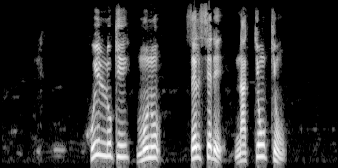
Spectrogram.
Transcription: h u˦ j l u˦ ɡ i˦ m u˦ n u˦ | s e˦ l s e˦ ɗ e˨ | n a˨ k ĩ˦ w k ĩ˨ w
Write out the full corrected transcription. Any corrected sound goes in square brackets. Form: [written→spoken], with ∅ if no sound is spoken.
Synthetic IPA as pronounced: h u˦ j l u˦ [ɡ→k] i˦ m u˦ n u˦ | s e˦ l s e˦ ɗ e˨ | n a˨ k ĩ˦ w k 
